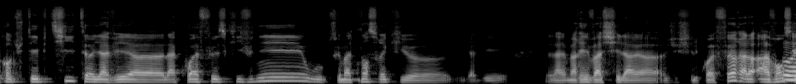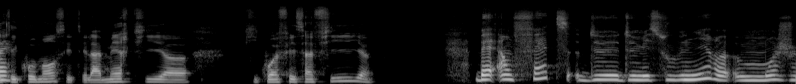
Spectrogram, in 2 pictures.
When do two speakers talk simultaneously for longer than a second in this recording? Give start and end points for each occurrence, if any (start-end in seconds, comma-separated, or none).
none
